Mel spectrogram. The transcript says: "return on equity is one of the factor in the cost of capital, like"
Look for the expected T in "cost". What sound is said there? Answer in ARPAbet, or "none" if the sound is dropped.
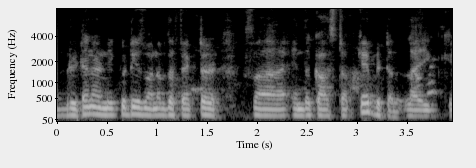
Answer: T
